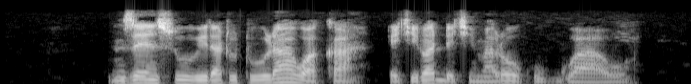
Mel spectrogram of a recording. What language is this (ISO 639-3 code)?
lug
